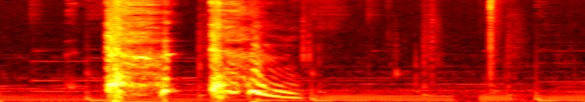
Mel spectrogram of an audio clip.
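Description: Two loud, harsh coughs in quick succession, each with a rough, throat-clearing edge, followed by near silence and one small click.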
